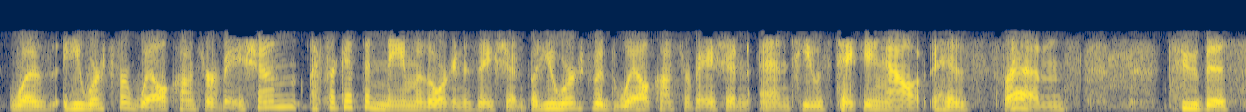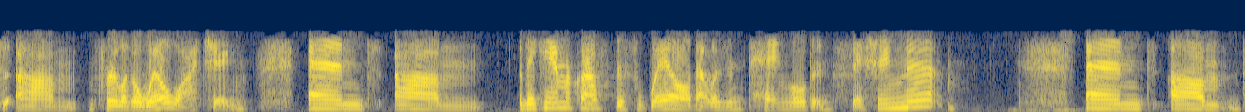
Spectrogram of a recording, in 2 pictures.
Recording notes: open up the lines for listeners to call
